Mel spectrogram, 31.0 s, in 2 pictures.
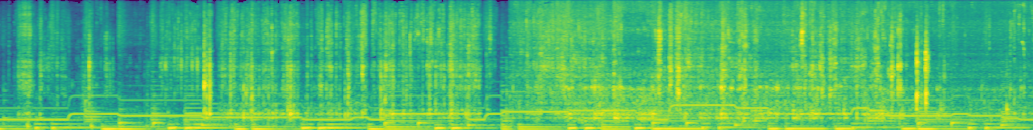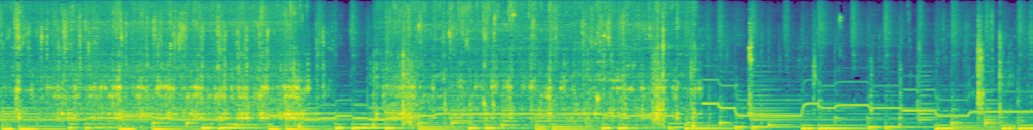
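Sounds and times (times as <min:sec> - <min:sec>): soft background music: 0:00.0 - 0:31.0
dishes scrubbed: 0:02.3 - 0:14.3, 0:21.2 - 0:26.1
tap water running into sink: 0:02.4 - 0:26.4.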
